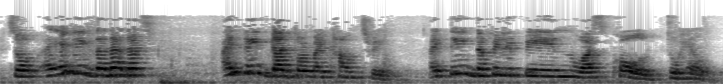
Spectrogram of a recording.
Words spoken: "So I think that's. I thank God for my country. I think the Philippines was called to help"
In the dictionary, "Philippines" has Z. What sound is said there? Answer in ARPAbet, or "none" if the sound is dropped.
none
